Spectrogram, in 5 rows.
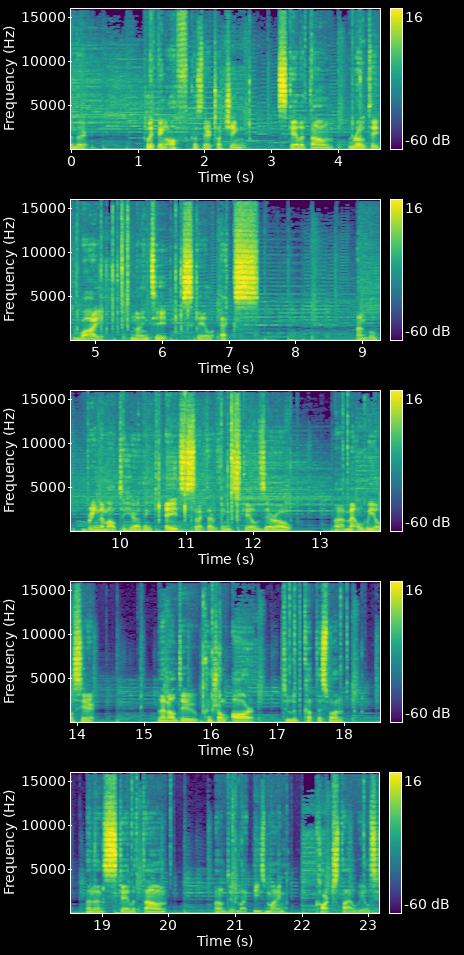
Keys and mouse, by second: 1.1 click, 1.5 middle click, 2.5 s, 4.1 r, 6.1 s, 8.3-9.9 drag, 10.5 a, 10.9 s, 12.5 g, 13.5 middle click, 14.7 middle click, 15.9 ctrl+r, 18.1 3, 18.7 s, 19.9-20.9 drag, 20.9 e, 22.9 click.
